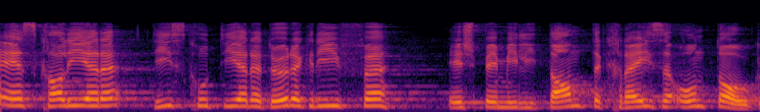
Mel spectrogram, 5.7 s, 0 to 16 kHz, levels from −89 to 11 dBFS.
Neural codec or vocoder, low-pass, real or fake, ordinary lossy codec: none; 7.2 kHz; real; none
